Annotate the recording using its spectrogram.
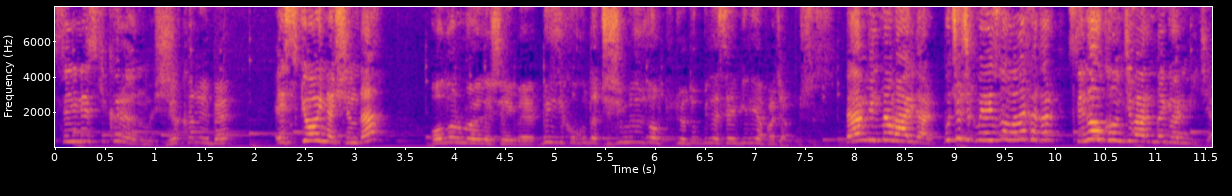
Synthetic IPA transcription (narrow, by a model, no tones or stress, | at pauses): seninɛscʰʲikʰɯɾɯɯnmɯʃjakʰɯɾɯbɛ | ɛscio̞jnaʃɯnd̪a | o̞lˠuɾmø̞jlʲɛʃejbɛbiziko̞kud̪at͡ʃʰiʃ̬imizizolˠt̪ʰu̥t̪ʰujo̞d̪uk̚bid̪ɛsɛvɟʲilʲijapad͡ʒak̚mɯʃɯz̥bænbilʲmɛmhajd̪aɾbut͡ʃʰo̞d͡ʒuk̚melʲezino̞lˠanakad̪aɾse̞nio̞kulˠund͡ʒivaːɾɯnd̪aɟø̞ɾmijid͡ʒɛm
